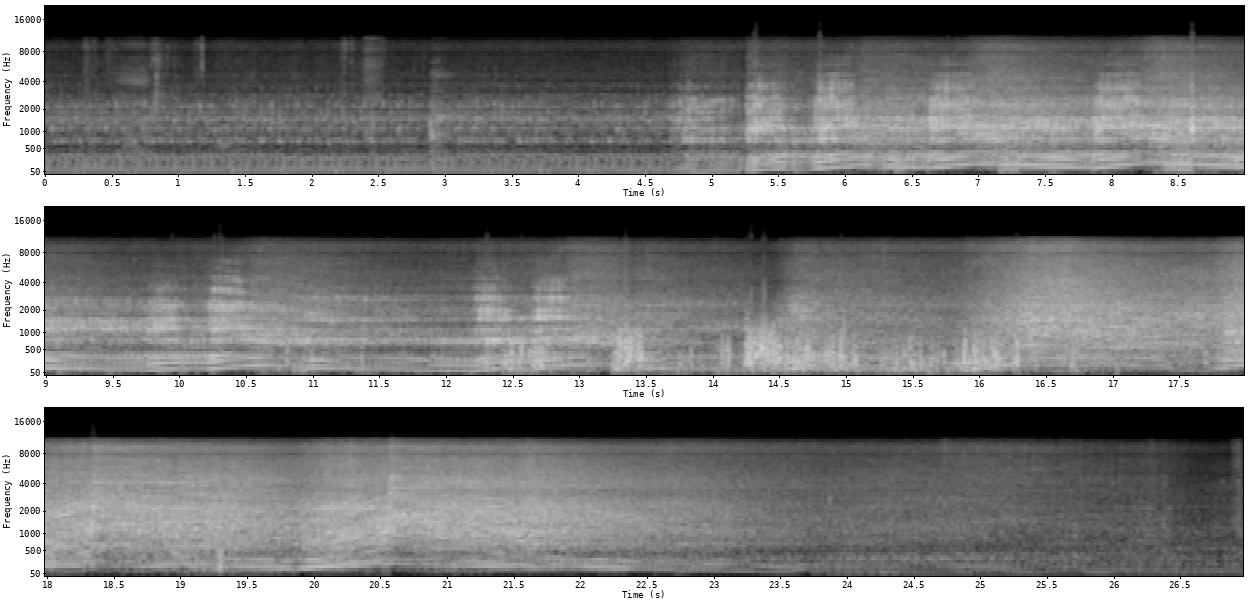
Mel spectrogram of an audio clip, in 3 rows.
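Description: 1995 Audi S6 20-valve turbocharged inline five-cylinder engine idling, then revved again and again from about five seconds in, each rev rising and falling in pitch, with some longer, higher revs in the middle. It settles back to a steady idle near the end.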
